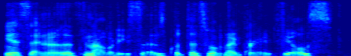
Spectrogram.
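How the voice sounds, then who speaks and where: A woman's voice: mid-range voice, steady tone, fairly quick, vocal fry, slightly rough, faint music behind. A woman streaming a video game live, chatting casually and thinking aloud as she plays. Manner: playful, answers chat.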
